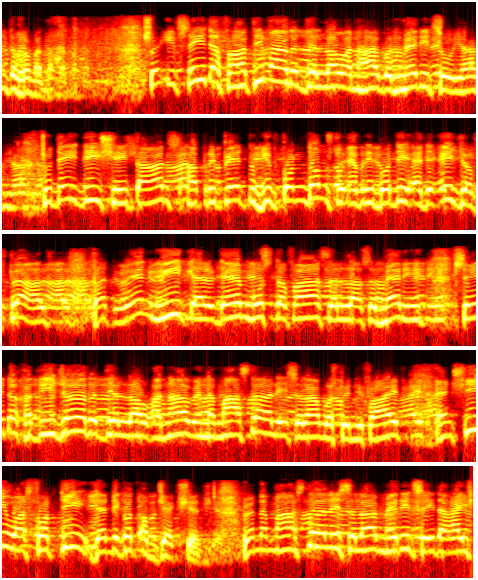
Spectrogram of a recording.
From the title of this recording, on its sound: Jumah Lecture at Rainbow Masjid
